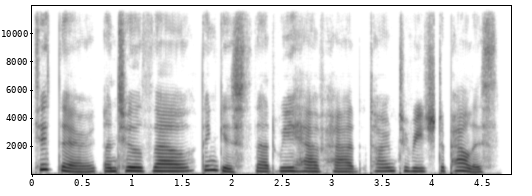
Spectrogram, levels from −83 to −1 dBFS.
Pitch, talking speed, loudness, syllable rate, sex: 240 Hz, 175 wpm, -18 LUFS, 4.2 syllables/s, female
